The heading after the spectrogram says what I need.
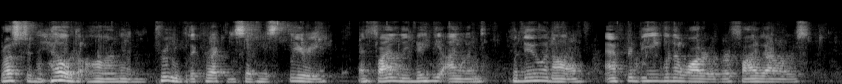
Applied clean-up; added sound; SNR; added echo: neural separator model SepFormer DNS4.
